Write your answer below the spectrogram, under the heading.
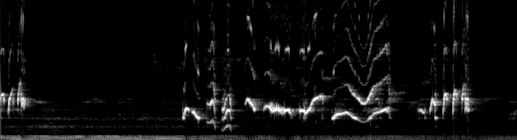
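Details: Oriental magpie-robin song used to stir kept birds into singing: a short note, a pause, then a rapid run of clear whistles with swooping rising and falling slurs and quick chirps, ending in a burst of high notes.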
